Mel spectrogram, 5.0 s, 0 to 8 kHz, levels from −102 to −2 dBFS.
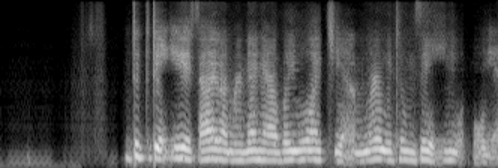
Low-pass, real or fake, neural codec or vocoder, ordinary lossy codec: none; fake; codec, 16 kHz, 0.5 kbps, FreqCodec, smaller model; none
